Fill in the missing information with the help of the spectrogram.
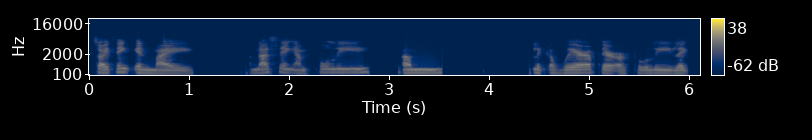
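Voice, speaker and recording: A woman's voice: on the low side, steady tone, moderate pace, dry recording. Chatty Filipino-accented woman, lo-fi. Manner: chatty, full of fillers and restarts, laughs often. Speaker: book podcast co-host. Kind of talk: casual book review chat. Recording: dull lo-fi dry sound.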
